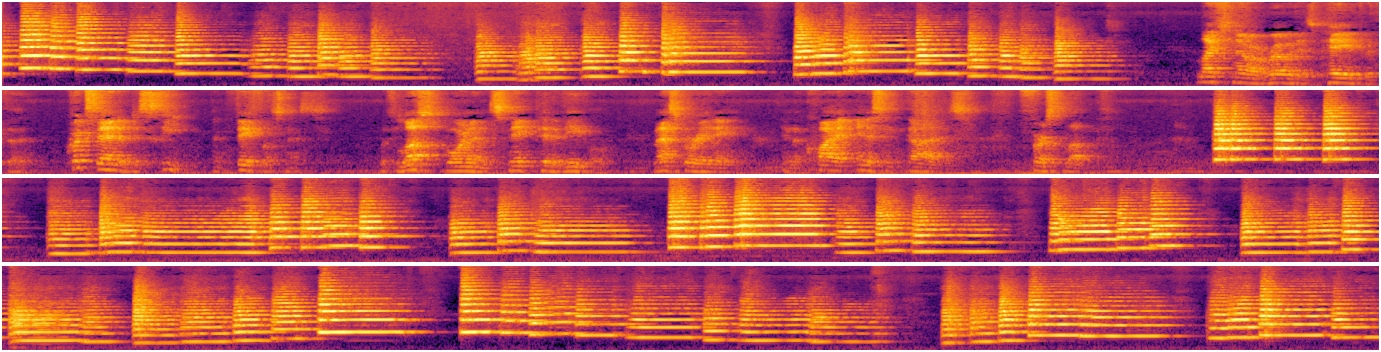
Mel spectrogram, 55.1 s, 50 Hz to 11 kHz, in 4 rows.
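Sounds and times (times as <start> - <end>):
solo trumpet melody: 0.0 - 13.8, 25.5 - 55.0.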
